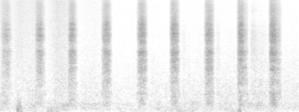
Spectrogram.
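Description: A person doing rapid yogic breathing: short, sharp, forceful exhales through the nose, driven by the diaphragm pulling in and out. The puffs come at an even pace of about two a second.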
